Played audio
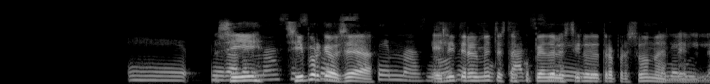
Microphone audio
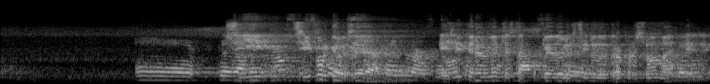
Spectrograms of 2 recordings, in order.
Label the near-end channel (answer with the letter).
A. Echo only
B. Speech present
A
